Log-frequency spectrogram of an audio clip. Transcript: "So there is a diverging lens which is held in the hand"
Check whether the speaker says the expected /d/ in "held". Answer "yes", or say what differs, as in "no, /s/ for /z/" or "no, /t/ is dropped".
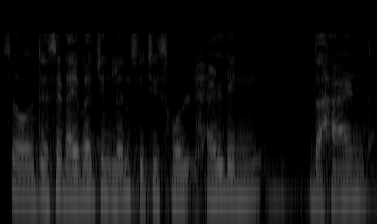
yes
